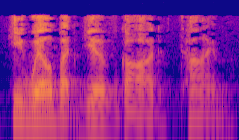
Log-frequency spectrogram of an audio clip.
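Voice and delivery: slow and deliberate, each word placed; slow, weighty counsel. Acted. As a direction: let the advice sink in slowly. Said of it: "exclaimed the minister".

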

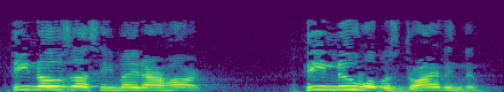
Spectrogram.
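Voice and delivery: high, loud, insistent sermon delivery; forceful preaching. Real, not acted. Preacher warns listeners never to say nobody understands, impassioned preaching. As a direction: drive it home to the congregation, pitched high.

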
